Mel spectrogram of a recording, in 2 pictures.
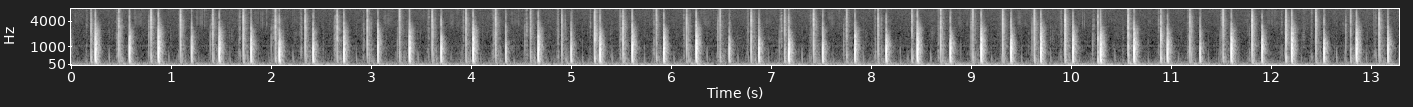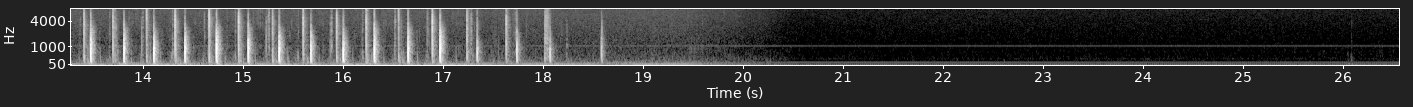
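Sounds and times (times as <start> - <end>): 
woman running footsteps on dead-acoustic wood: 0.1 - 18.2.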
